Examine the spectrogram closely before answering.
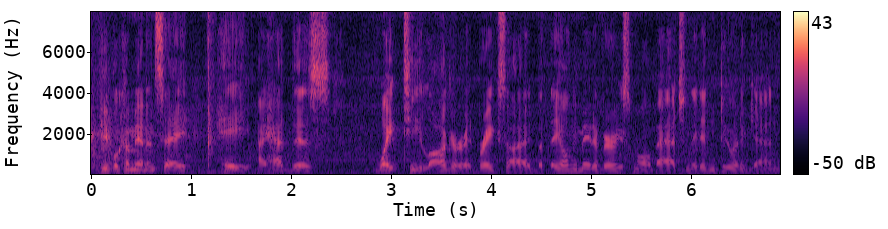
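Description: Very deep, low male voice at a fairly quick pace, ordinary pitch variation, and noticeable background noise. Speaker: brewery owner and former teacher. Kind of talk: interview answers, casual conversation. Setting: brewery pub.

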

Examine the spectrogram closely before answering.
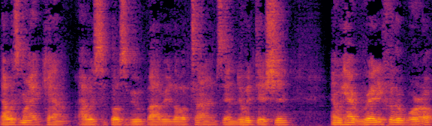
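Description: Somewhat breathy and delivered at a very fast pace, the voice has an American accent and a monotone, flat intonation. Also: man, medium pitch for a man. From New York City (Bronx). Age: 60s. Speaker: actor. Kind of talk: casual chat. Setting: at home.

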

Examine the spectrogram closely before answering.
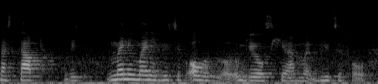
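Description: Background noise is noticeable behind a woman's voice. She speaks at a medium pitch and a moderate pace. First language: Ukrainian or Russian. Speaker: marriage agency owner. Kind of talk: casual interview-style video chat. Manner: halting, frequent hesitations.

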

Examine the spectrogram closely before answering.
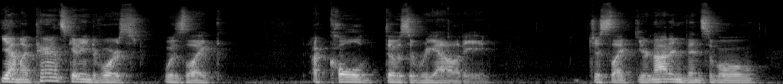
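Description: Speaking in an American accent at a fairly slow pace, the voice shows ordinary pitch variation and long, frequent pauses, with audible room echo. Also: man, fairly low pitch for a man. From US South, North Carolina. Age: 20s. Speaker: actor. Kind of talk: casual chat.

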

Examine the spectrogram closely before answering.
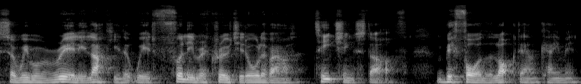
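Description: On a very clean recording with a silent background, a man with a London accent talks at a moderate pace in a fairly low, somewhat breathy voice with monotone, flat intonation. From north London, England. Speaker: secondary school head teacher. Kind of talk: reflective monologue.

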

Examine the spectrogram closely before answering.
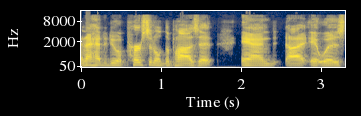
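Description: Against a quiet background, a man with an American accent talks at a fairly quick pace in a plain, everyday voice, medium in pitch with fairly even intonation, the sound dry and close with no echo. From western US. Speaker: podcast host. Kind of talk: casual interview.

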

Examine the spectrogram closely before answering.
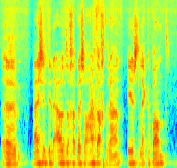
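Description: At a moderate tempo, the speaker sounds somewhat breathy. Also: man. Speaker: podcast host. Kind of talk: casual chat.

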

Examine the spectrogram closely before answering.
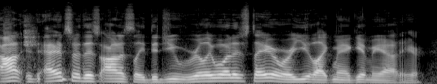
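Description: In an ordinary speaking voice, a man talks at a fairly quick pace and medium pitch with ordinary pitch variation. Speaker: basketball podcast host. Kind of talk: casual interview. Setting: remote call.

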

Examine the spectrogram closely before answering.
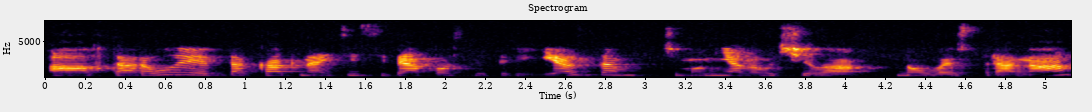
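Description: Over noticeable background noise, a woman talks at a moderate pace in a high voice with fairly even intonation. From Volga region, Russia. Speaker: blogger. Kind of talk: podcast interview.

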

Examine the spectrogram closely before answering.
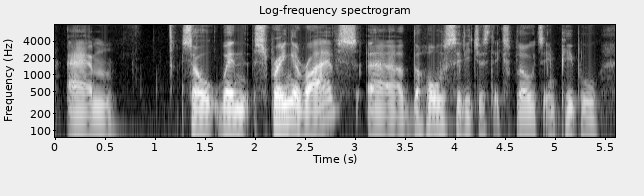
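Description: The recording is very clean with a silent background. A man speaks at a fairly slow pace. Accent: Danish. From Denmark. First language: Danish. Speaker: happiness researcher. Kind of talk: interview.

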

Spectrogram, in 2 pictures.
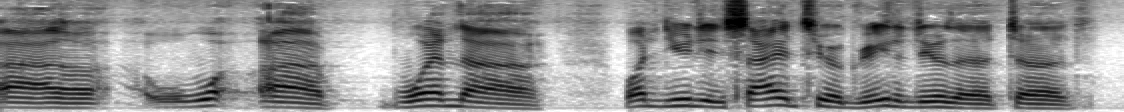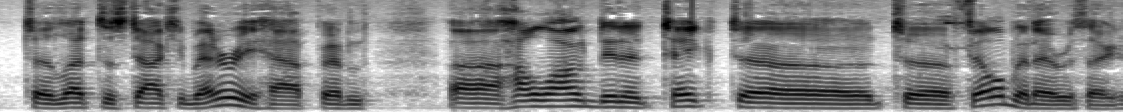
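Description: This man has an ordinary speaking voice at a medium pitch with ordinary pitch variation. The recording is very clean with a silent background. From northern Minnesota. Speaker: radio host. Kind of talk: casual interview. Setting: radio studio.

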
